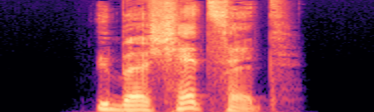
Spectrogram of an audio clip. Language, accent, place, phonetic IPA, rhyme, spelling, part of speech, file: German, Germany, Berlin, [yːbɐˈʃɛt͡sət], -ɛt͡sət, überschätzet, verb, De-überschätzet.ogg
- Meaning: second-person plural subjunctive I of überschätzen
